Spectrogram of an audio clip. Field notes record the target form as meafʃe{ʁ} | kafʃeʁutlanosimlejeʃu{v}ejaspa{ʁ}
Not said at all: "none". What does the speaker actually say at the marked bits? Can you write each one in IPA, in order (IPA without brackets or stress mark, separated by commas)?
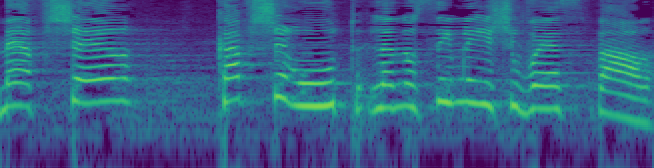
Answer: ʁ, v, ʁ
